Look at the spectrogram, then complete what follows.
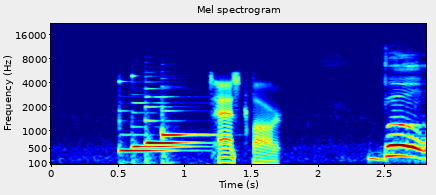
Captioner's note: computer chimes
